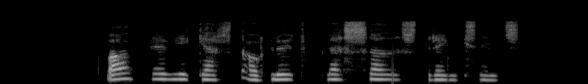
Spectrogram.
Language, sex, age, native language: Icelandic, female, 13, Icelandic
